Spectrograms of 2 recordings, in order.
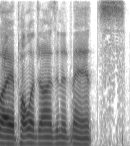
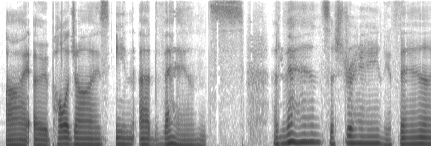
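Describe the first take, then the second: First: Said in the usual way. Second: Slow, stretched-out mock voice, a bit softer; goofing around with a dragged-out voice; silly drawn-out voice. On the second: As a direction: drag each word out like a goofy put-on. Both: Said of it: "I don't know why I'm speaking like this".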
